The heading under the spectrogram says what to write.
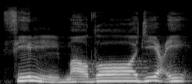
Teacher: দদের উদাহরণ ফিল মাদাজিই। দদের পরে আলিফ হরফটি রয়েছে, এখানে যেহেতু মোটা হরফের আলিফ হরফ রয়েছে তাহলে আলিফটিকেও মোটা করে পড়তে হবে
